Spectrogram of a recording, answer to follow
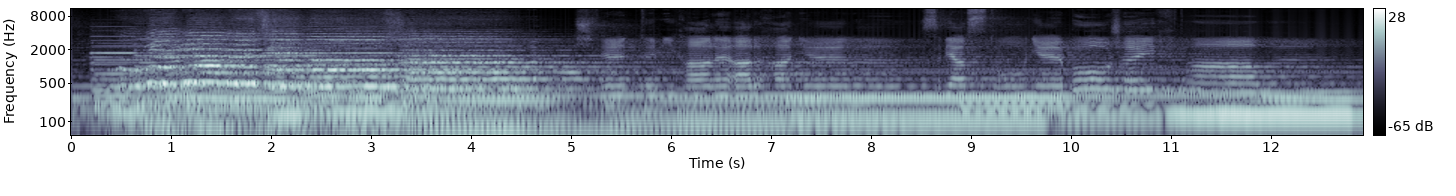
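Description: Choir singing a Polish Catholic chaplet in slow, sustained chords, swelling loudest about a second in.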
